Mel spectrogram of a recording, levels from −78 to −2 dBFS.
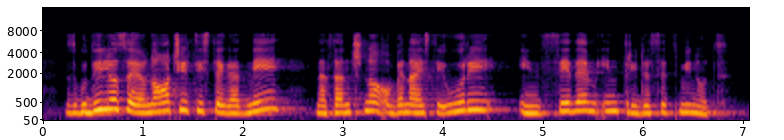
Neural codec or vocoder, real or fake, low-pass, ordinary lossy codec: none; real; 7.2 kHz; none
